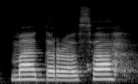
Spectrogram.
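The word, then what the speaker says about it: مدرسة: Voilà, on dit laaton mais quand on s'arrête la on va pas prononcer. Hm hm. OK. Madra sa voilà. Madrasah. Voilà. Madrasa n'existe pas. Soit on dit madrass soit madrasa. Hm hm.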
